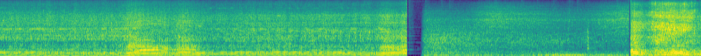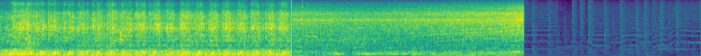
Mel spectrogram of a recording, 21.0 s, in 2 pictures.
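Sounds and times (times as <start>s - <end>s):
street noise: 0.0s - 19.8s
car engine idling unevenly: 11.0s - 15.4s.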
